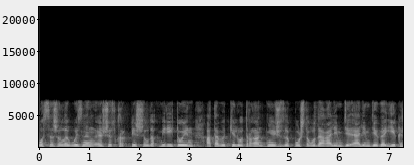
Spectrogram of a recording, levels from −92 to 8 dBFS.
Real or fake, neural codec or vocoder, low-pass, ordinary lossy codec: real; none; 7.2 kHz; none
